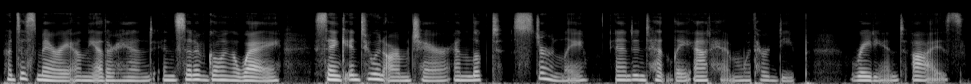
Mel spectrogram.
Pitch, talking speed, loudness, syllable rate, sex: 190 Hz, 160 wpm, -20 LUFS, 4.5 syllables/s, female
